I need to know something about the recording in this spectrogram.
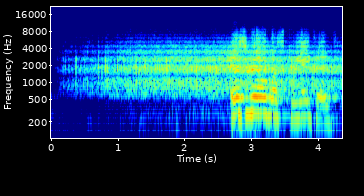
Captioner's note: audience applauds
